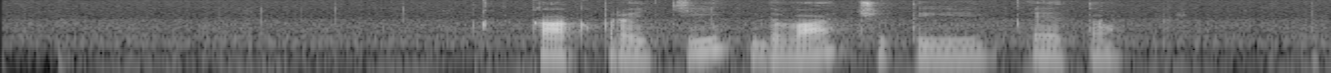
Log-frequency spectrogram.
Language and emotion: Russian, neutral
